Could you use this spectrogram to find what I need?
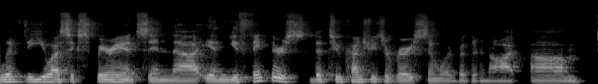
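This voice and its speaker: A man with a Canadian accent, fairly low in pitch, at a moderate pace with ordinary pitch variation. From Canada, Montreal. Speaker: credit trader. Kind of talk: interview. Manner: halting, many fillers.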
